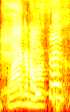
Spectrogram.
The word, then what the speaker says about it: Ragnarok: And I noticed, well, if you watch Thor, Ragnarok, oh, I have to say it like that or I'm going to say it wrong Ragnarok. – I said Roanoke, Thor Roanoke. – My favorite season of American Horror Story. – I said Thor Roanoke and everyone dragged me for like 3 days.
